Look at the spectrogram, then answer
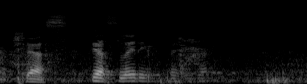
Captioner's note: speaks quietly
